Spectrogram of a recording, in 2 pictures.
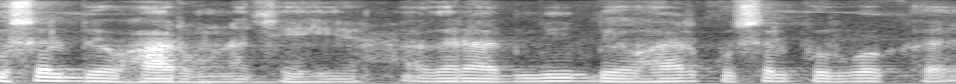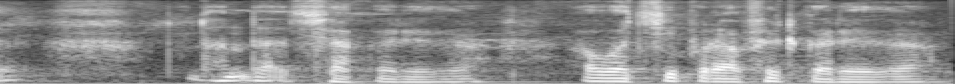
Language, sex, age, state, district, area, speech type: Hindi, male, 45-60, Uttar Pradesh, Prayagraj, urban, spontaneous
